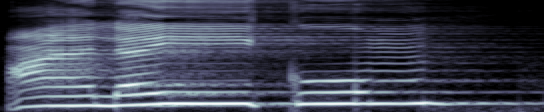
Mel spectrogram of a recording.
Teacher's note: Lai ada harfulin sebab ada ya sukun didahului baris fathah, maka dibacanya lembut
